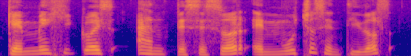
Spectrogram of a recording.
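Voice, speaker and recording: A man's voice: a little high, normal speed, dark tone, no room sound, clean studio sound. A man hosting a casual literary podcast, explaining at length with fillers and restarts. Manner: explanatory, many fillers and self-corrections. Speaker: podcast host.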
